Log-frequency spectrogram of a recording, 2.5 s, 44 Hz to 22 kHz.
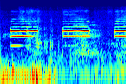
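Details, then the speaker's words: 1994 Ford F250 with key off and out: three steady high-pitched beeps about a second apart, each roughly half a second long; source unidentified, and whatever it is is believed to drain the battery. "So I gotta figure out what that beeping sound is, because the key's like off and out."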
